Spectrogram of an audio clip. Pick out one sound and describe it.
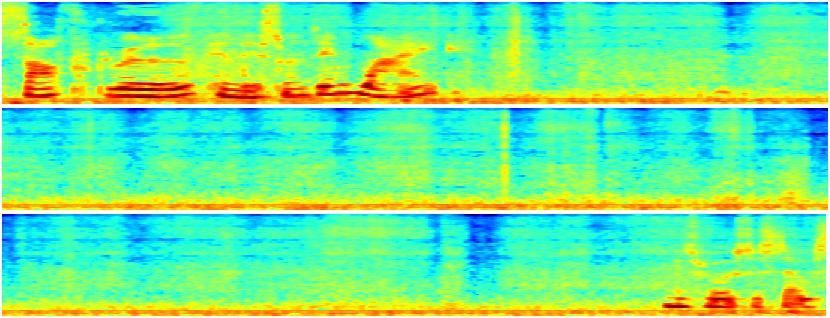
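A hand brushes softly over a furry rug.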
